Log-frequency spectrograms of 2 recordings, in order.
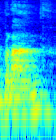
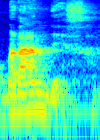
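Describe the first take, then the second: First: The name is one syllable ending in 't'. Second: The name ends with a full 'es' syllable. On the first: This is how the name is usually said. "pero se pronuncia Brandt" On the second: This is how the name is actually written. "es como Brandes realmente"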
